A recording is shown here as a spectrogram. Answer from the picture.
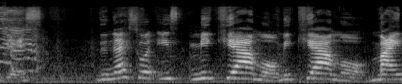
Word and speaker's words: mi chiamo: The next one is mi chiamo, mi chiamo. My name is. Mi chiamo. My name is. And how do we spell that? Mi chiamo, my name is. M-I. That's me, my. M-I. Chiamo.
